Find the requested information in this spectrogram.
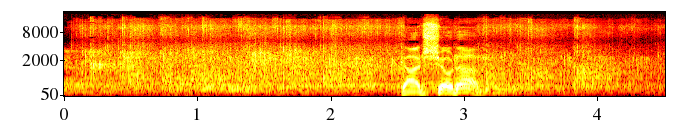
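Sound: audience applauding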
